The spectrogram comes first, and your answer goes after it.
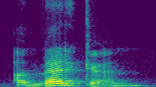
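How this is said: It is said with an Indian accent. "The Indian pronunciation"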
